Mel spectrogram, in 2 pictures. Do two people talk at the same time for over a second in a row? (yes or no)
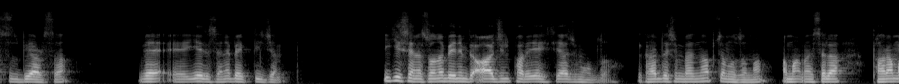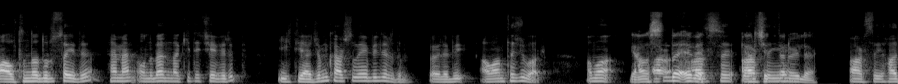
yes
